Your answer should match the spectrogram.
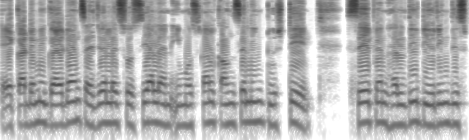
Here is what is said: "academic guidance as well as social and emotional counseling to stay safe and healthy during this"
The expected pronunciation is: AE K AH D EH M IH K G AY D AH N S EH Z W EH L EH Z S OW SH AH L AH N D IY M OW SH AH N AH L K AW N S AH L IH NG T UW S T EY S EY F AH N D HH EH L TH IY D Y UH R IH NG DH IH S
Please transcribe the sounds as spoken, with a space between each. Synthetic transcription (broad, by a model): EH K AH D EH M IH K G AY D AH N S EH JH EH L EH S OW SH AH L AH N D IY M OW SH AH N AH L K AW N S AH L IH NG T UW S T EY S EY P AH N D HH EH L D IY D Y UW R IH NG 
